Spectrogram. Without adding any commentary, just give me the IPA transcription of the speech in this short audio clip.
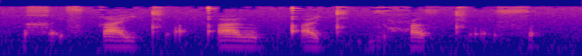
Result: χḛsqeːcʰɔ̰ qʼɵːb qʼɵcʰḭʎ ħɔscʰɔ̰s

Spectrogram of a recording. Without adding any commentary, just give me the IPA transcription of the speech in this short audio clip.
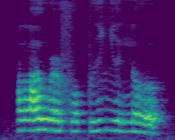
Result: lˠəwə˞ fopɨʎɨ nʊ

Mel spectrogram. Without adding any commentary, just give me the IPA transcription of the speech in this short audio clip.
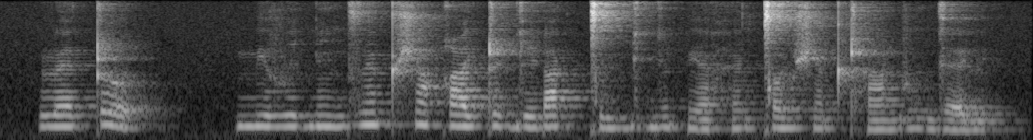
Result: ɭɛɡʈɤ | mʲɛviɡɽĩɡzɛ̃t ʃɛ̃qilʲʈɛɡ iɽaɡ ǀiɡiɡ ĩpʲãhɛ̃ ǀɤlʲʃãtʈʰãɡvĩɡ ɛlʲ

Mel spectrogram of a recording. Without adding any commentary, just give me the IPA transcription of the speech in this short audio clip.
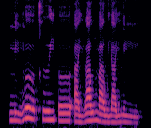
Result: ni˧˩ŋɤː˥˨kʰɯː˧j ʔɤː˧ʔa˧˩j ʋa˧˥wma˧˩wja˩˧j li˧˩

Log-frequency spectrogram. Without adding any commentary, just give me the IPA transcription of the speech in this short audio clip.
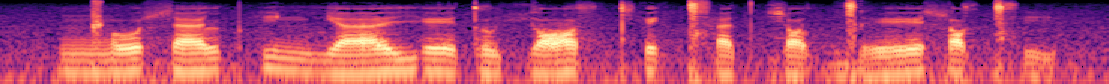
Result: ŋ͡ǁo ɬælpʰiɲ ʎæːjeːto çɒːscʰeǀʰætcɒl ɡ͡ǀeːɬɒǀʰi

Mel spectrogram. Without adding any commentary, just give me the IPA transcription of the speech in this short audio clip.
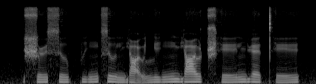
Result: ʂɻ̩˧˥sɹ̩˧˥ pi˧˥ŋsɹ̩˥˩n̪jɑ̰˨˩ʊ̯ li˧˥ŋ n̪jɑ˥ʊ̯ʈ͡ʂʰe˧˥ɪ̯n̪ɥɛ˥˩ t̪ʰe˧˥ɪ̯

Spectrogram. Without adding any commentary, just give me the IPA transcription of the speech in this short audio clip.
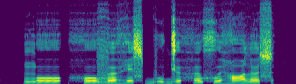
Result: ŋo | hovœɦes buɡʲɵhœxʷɛ ɦɑlœs

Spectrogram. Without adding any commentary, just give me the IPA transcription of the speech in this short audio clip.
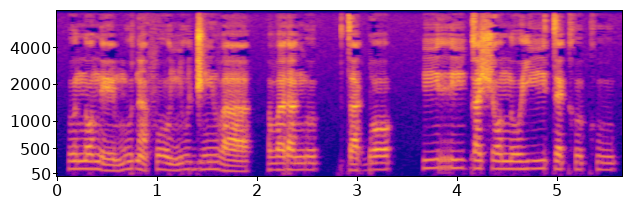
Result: ʊ˦nɔ˦neː˨ mu˦ɗã˨foː˦˨ ɲu˦d͡ʒĩ˦ βaː˨ | βa˦ɾa˦ŋʊ˦ | ta˨ɡ͡bɔ˦ | iː˦riː˦ɡa˦ ʃɔ˦noː˦jiː˦ tɛ˦kʰʊ˦kʰu˦

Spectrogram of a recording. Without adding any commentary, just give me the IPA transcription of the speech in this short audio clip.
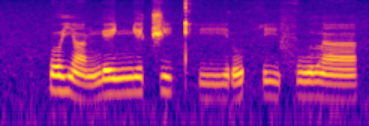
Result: k͡pʊ˦jã˨ŋe˦ ɲɪ˦t͡ʃi˦kʰiː˨ɾu˦ hi˦˨fu˦lã˦

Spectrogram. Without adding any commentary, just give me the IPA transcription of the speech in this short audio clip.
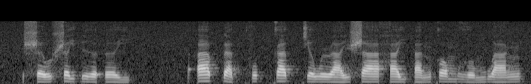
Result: ʂə˨˩˦wʂə˧jɗɨ˨˩ə̯ʔəː˨˩j | ʔaː˦˥p̚ɗa˨˩t̚fo˦˥p̚ka˦˥t̚ cə˧w ɹa˨˩˦jʂaː˧ha˧j ʔa˨˩˦nkɔ˧m ɣo˨˩˦m wa˧˥ŋ

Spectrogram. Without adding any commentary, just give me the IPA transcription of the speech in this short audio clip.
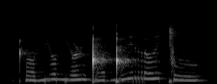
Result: ʈʰo˩bʲo˧bʲo˩˧ɳɡ͡ǃɤ˩ ɡ͡ǃi˧˥rɤ˧˥i̯ǀu˩

